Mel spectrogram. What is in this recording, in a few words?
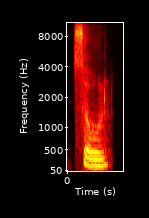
"soul", Indian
